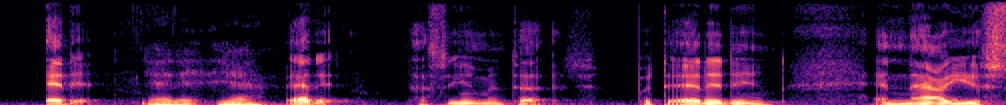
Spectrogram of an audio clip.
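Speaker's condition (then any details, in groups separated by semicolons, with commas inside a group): No condition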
